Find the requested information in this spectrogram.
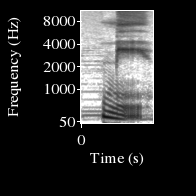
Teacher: The pitch goes down and then back up. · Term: tone three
